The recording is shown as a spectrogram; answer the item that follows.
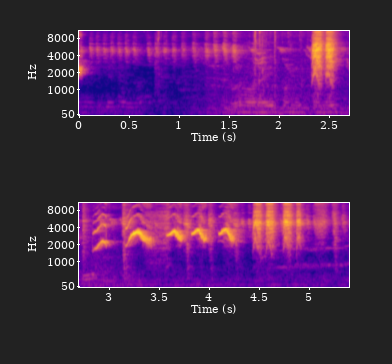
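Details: Magpie-robin koslet song meant to prompt lazy birds to answer; a short buzzy burst followed by five or six clear, rising whistles in a rapid row, with a soft low hum underneath.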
